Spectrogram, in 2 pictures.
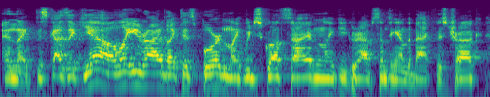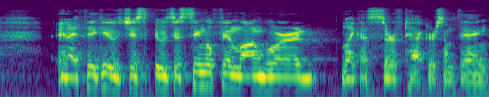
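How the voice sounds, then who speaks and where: Noticeable background noise sits behind a man talking at a very fast pace. His medium-pitched voice holds a very even loudness. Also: ordinary pitch variation. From US Northeast, Philadelphia. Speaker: surf photographer. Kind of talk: interview.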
